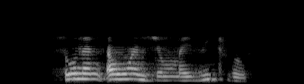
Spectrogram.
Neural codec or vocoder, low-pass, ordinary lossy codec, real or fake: codec, 24 kHz, 1.2 kbps, DualCodec; 3.6 kHz; AAC, 16 kbps; fake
